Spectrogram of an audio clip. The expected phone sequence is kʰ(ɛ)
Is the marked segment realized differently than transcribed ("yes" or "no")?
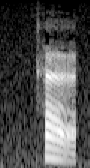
yes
